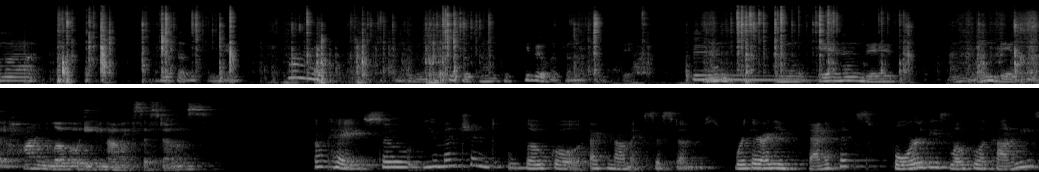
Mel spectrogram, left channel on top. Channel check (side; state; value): both; different; correlation 0.00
